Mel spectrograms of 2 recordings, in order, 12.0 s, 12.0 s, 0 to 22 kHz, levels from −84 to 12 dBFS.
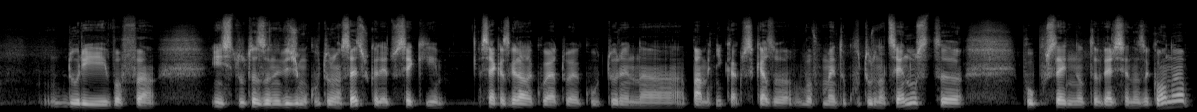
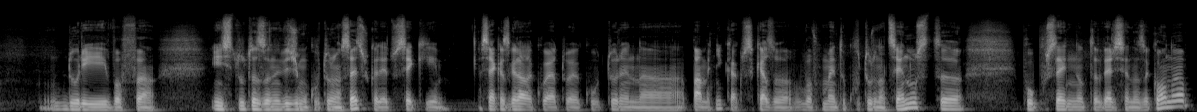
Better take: second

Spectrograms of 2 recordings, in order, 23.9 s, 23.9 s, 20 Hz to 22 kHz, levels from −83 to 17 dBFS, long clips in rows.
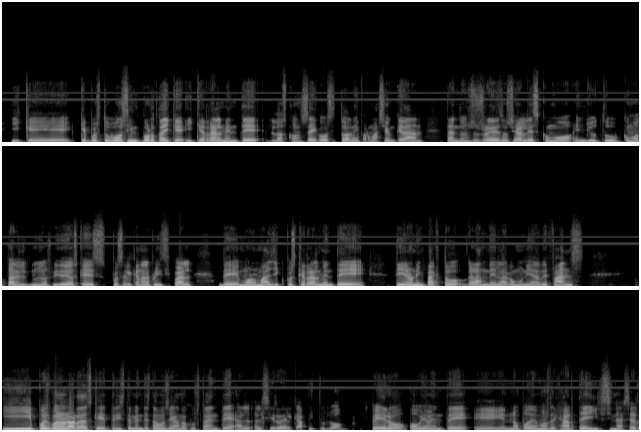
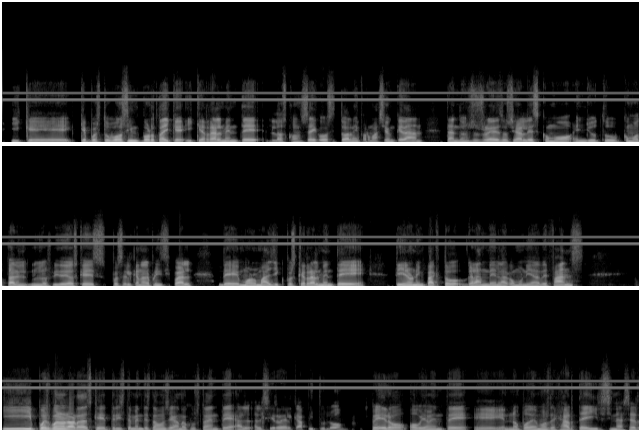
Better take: first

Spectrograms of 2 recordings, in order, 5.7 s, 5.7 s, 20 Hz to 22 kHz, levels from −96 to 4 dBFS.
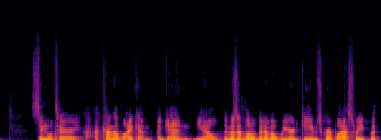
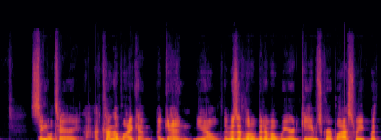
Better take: second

